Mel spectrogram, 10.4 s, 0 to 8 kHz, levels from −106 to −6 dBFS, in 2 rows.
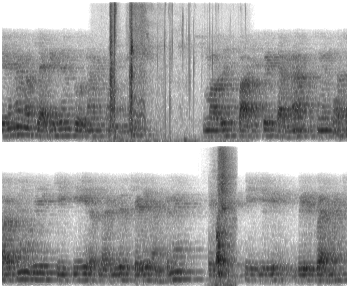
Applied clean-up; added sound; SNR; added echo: none; Cat; 6 dB; reverberation time 1.1 s.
